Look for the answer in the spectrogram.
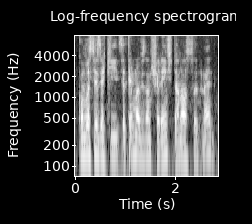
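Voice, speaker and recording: A man's voice: medium pitch, little pitch movement, fast talker. Thoughtful Brazilian man, podcast guest. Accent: Brazilian Portuguese. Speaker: podcast guest, tech entrepreneur. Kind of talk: casual podcast conversation.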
